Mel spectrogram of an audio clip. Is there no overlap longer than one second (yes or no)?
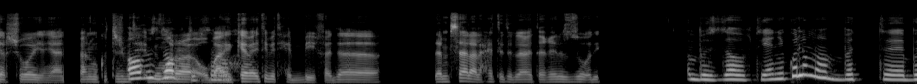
no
